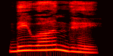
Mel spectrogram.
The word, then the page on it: ದಾವಂತ: dāvanta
